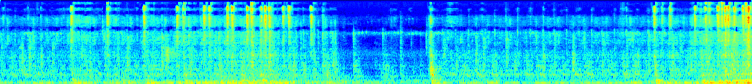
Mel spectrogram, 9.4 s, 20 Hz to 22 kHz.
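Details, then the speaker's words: 1968 VW double cab transporter that sat 5 years, first run on gas shot in and then fed from a jerry can: loose, uneven knocks, sometimes heavy and low in the engine, come and go over a lumpy idle. Cause unknown. "Well, sounds like pretty nasty knocks. Yikes. Pretty noisy."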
